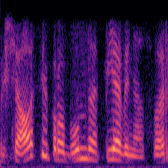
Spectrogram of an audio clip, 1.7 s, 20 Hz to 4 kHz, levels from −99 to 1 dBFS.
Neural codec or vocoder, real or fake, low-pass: none; real; 3.6 kHz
